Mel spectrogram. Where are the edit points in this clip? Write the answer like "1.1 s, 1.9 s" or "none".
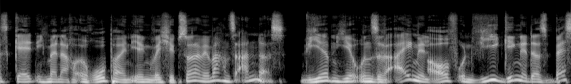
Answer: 1.8 s, 3.3 s, 4.3 s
